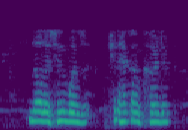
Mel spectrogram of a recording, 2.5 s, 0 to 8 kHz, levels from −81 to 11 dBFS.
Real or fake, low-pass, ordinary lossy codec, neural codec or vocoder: real; 7.2 kHz; AAC, 16 kbps; none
